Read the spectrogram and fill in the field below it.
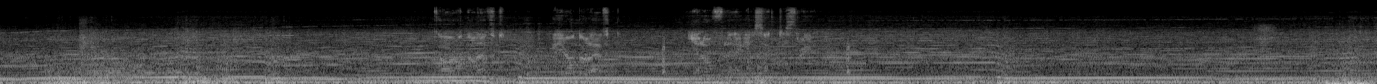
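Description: A racing car engine roars loudly, shifting up through the gears.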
